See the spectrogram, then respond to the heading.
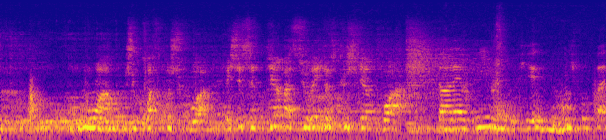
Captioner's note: speaking Tahitian language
